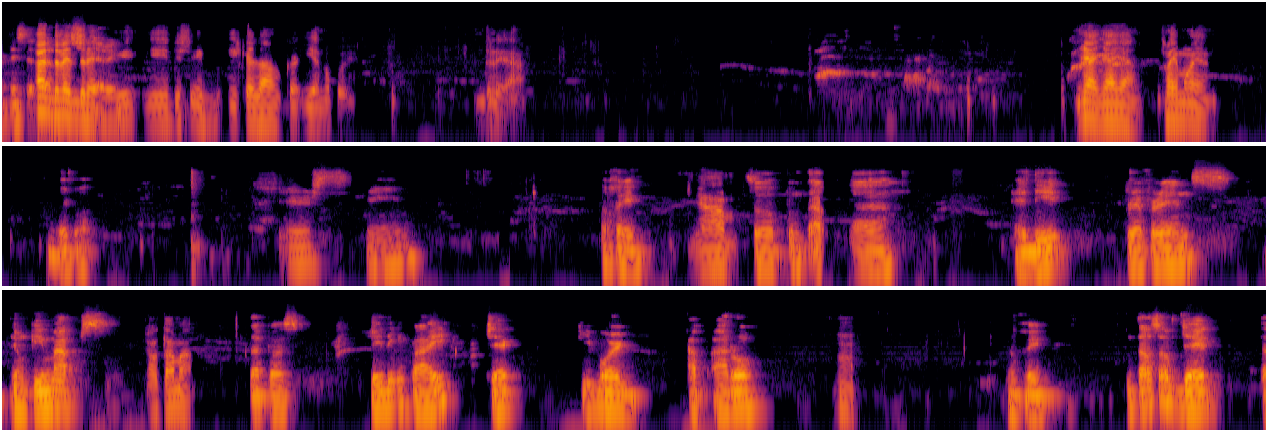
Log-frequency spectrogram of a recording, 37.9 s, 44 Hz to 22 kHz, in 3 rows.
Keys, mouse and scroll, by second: 12.1 click.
